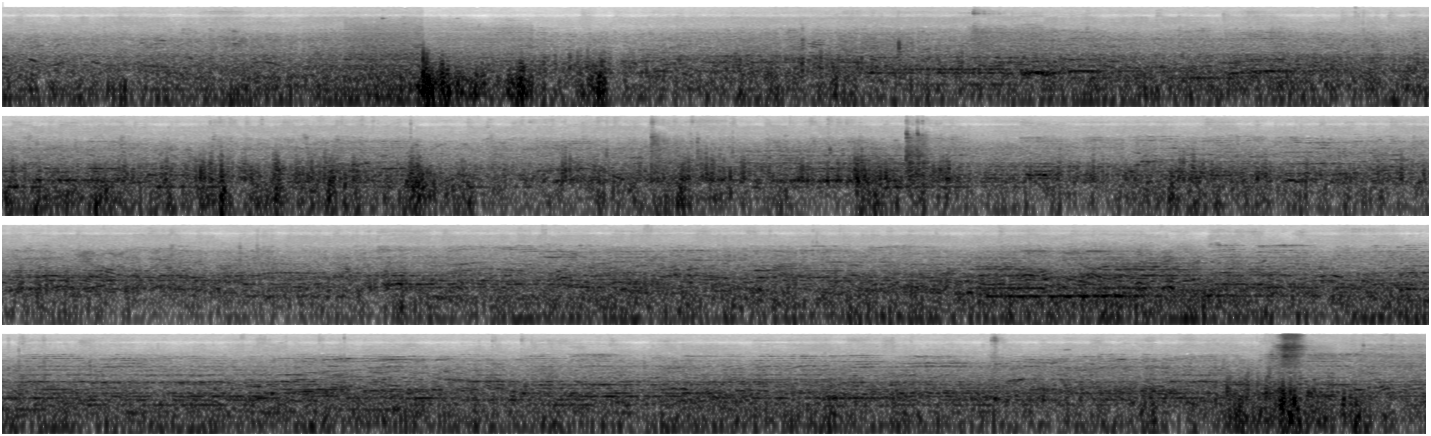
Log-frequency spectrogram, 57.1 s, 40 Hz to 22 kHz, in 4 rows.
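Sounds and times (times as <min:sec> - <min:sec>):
wind buffeting microphone: 0:00.0 - 0:30.5, 0:53.9 - 0:57.0
indistinct voices: 0:00.0 - 0:57.0.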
